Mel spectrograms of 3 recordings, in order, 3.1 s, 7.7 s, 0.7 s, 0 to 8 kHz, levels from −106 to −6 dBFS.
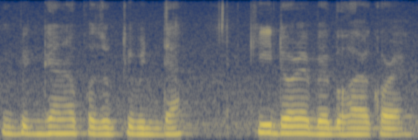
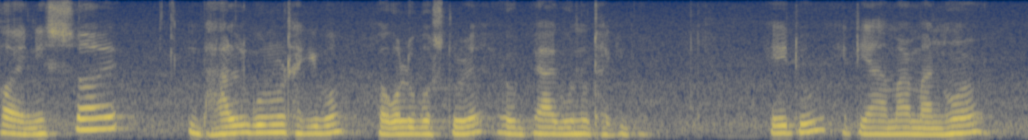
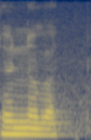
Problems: none marked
